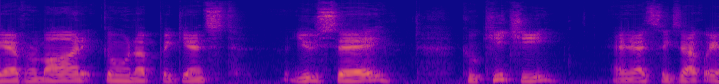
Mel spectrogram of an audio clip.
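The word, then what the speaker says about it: Yusei Kikuchi: But we have Herman going up against Yusei Kukichi, and that's exactly how you say it.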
